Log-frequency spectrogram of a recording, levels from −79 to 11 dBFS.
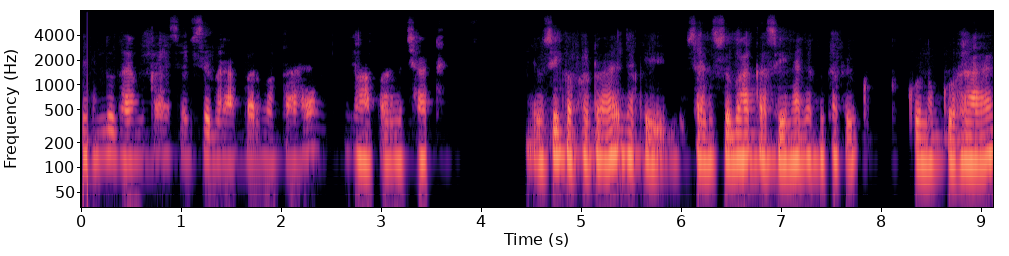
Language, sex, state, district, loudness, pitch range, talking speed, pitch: Hindi, male, Bihar, Gaya, -21 LUFS, 120-130 Hz, 190 wpm, 125 Hz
